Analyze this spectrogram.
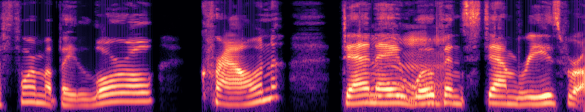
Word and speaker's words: Danae: And so that's Danae. And I saw a couple of different pronunciations from that, but I go with Danae.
